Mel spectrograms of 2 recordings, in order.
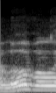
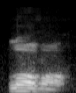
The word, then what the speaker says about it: Louisville: uh I don't know Louisville is oh yeah Gunner you have to say it like you you have something in your mouth Louisville not Louisville Louisville but uh PA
